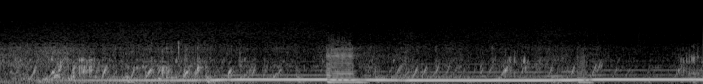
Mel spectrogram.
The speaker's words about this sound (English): It's turn on the encephalograph.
